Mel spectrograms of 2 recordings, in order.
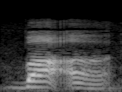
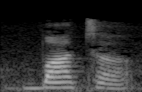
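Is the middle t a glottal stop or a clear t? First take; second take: glottal stop; clear t. First: The middle t becomes a glottal stop. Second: The middle t is pronounced clearly.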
